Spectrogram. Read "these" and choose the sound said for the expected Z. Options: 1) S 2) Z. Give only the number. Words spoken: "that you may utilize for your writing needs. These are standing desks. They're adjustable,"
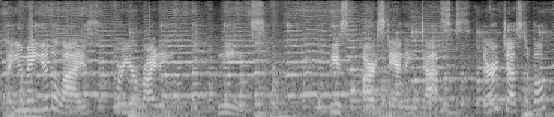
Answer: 2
